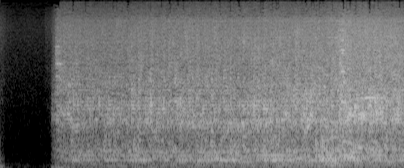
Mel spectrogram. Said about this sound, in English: Betty runs water in a bathtub as George stands between the twin beds in striped pajamas and drinks a glass of milk.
